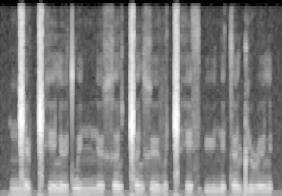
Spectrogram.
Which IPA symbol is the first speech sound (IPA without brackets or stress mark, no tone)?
ŋ͡ǁ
